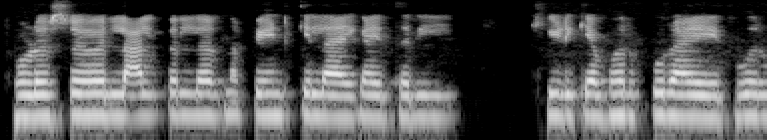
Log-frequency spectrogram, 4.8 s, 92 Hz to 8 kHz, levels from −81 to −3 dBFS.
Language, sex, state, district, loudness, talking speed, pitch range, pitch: Marathi, female, Maharashtra, Chandrapur, -17 LUFS, 165 wpm, 195-205 Hz, 195 Hz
